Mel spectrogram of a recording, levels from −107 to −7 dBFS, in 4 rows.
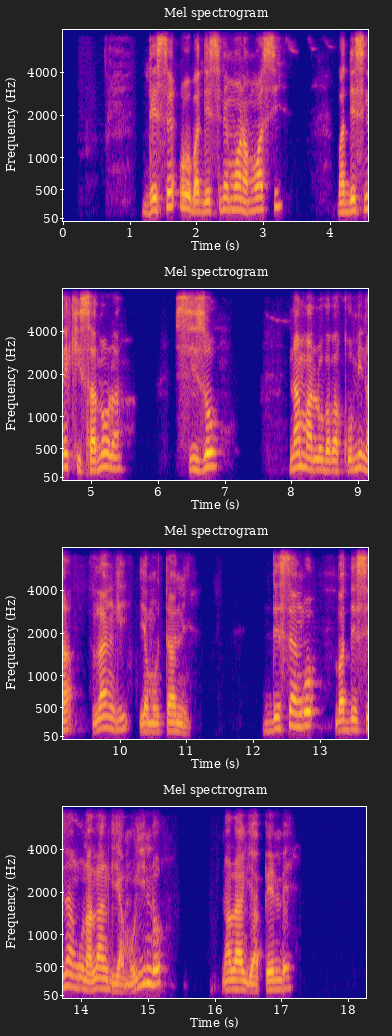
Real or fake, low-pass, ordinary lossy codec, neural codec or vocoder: fake; 7.2 kHz; Opus, 32 kbps; codec, 16 kHz, 4 kbps, FreqCodec, larger model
